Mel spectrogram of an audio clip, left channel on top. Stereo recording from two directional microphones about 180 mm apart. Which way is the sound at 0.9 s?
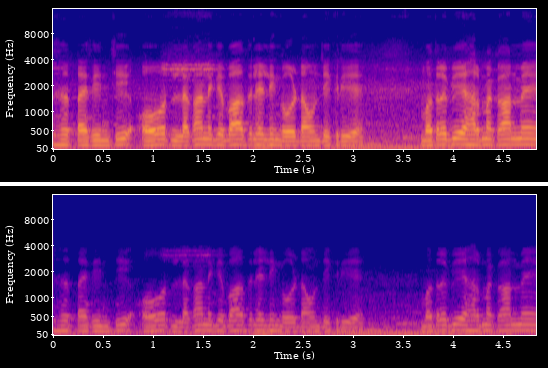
55° left (ahead or behind).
